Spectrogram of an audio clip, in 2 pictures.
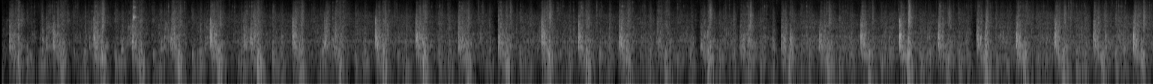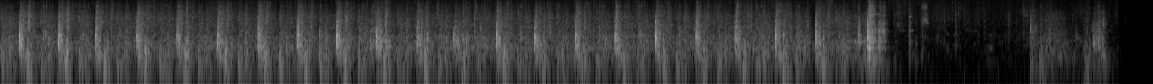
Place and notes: Bellows operated with the feet.
Umeå Municipality, Sweden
